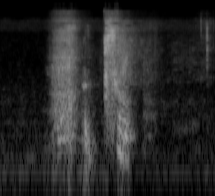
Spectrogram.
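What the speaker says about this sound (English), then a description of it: "you sneezed" A single close sneeze, a quick sharp inhale followed by a loud burst, in an otherwise quiet space.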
